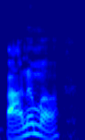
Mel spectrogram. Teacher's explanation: in Panama we are going to be slightly louder on the first syllable as opposed to the second and the third syllable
